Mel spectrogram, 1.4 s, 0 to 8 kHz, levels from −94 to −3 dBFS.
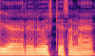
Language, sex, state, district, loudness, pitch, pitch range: Hindi, male, Jharkhand, Palamu, -13 LUFS, 130 Hz, 125-130 Hz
